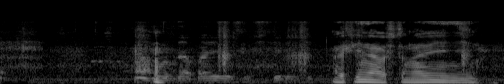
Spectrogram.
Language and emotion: Russian, neutral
